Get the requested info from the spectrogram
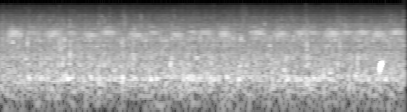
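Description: Steady rushing, water-like noise, with a high chirp repeating about three times a second and one short knock near the end.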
